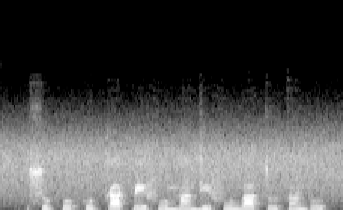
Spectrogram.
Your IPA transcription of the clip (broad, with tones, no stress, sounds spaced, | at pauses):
s o˧ k͡p o˦ k o˧ k a˦ k͡p e˦˨ f o˨˦ m ã˦ d e˦˨ f o˨˦ w a˦ t o˧ t ã˦ j o˦˨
